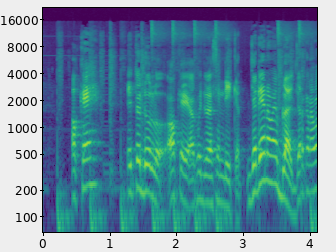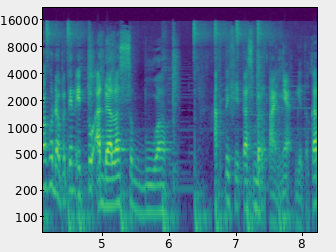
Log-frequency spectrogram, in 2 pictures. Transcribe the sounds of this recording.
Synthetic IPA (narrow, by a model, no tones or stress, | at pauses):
okeit̪uduluʔokeakud͡ʒəlasandikɪt̪̚d͡ʒadianamaɲabəlad͡ʒarkənapaːkudapat̪ɪnit̪uʔa̰dalahsəbuah | ak̚t̪ifit̪asbərt̪a̰ɲa̰ɡit̪uka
